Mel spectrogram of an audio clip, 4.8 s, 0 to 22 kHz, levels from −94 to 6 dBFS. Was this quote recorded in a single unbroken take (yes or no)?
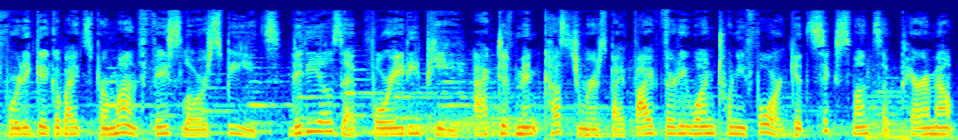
yes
